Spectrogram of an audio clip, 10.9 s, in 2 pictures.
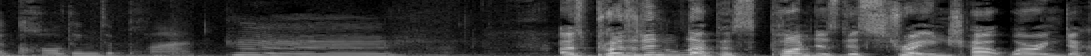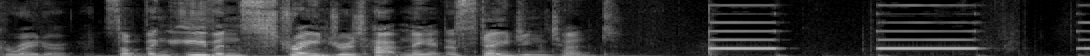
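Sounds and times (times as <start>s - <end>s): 
speech: 0.0s - 2.2s, 2.8s - 8.7s
vehicle reversing warning beeps: 9.0s - 10.9s.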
